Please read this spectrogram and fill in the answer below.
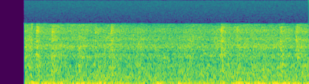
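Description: Cars of a CSX mixed freight train rolling past: a steady rumble of steel wheels on rail. The audio cuts out for a moment at the very start.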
